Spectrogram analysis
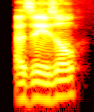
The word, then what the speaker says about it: Azazel: Am I going to pronounce this right? This is Azazel, right? Yes. It is. Yes. Okay, awesome. Azazel, this is Nightcrawler's nemesis minion, who has 2 scheme, 3 attack, and 3 hit points.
